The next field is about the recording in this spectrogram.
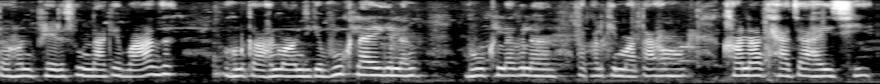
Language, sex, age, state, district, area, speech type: Maithili, female, 30-45, Bihar, Muzaffarpur, urban, spontaneous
